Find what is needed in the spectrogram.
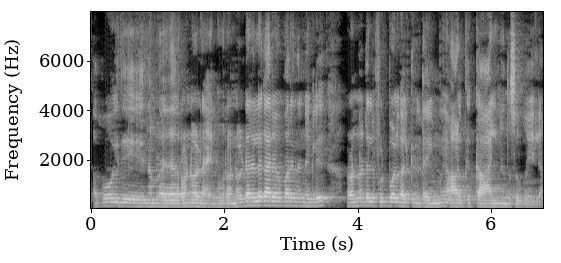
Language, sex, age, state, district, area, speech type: Malayalam, male, 18-30, Kerala, Kasaragod, urban, spontaneous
